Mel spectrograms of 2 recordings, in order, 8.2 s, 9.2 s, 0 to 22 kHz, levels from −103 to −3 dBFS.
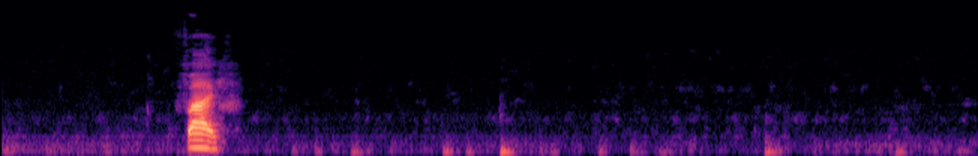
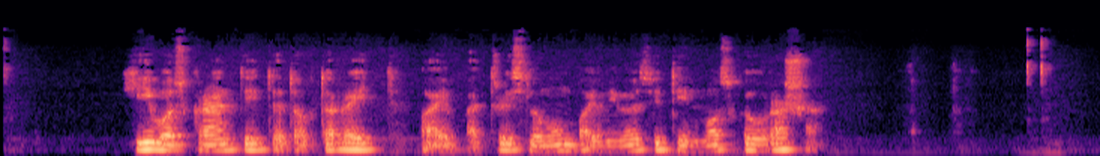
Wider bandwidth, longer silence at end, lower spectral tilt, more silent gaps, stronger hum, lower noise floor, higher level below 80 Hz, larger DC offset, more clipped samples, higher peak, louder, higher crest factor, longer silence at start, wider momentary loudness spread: about the same, 9.6 kHz vs 9.2 kHz; first, 3.95 s vs 0.45 s; about the same, -7.5 dB/octave vs -6.5 dB/octave; neither; neither; about the same, -77 dBFS vs -78 dBFS; about the same, -64 dBFS vs -60 dBFS; neither; neither; about the same, -6 dBFS vs -6 dBFS; first, -22 LUFS vs -26 LUFS; about the same, 26 dB vs 22 dB; first, 1.55 s vs 1.05 s; first, 29 LU vs 15 LU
